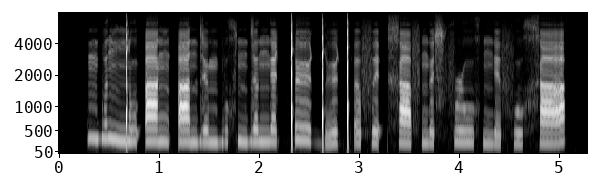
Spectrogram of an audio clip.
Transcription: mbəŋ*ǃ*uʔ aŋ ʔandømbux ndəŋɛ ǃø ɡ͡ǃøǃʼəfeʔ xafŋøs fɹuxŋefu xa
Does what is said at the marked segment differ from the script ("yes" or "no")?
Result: yes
